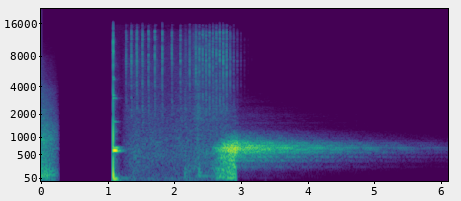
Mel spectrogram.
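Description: Logo sting sound effect: a sharp click about a second in, a quick run of ticks at about ten a second, then a swell that settles into a ringing tone and fades out by about five seconds.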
